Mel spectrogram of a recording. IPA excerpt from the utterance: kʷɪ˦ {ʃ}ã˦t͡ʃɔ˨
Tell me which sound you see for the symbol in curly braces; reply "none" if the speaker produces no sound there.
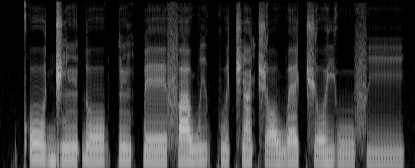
t͡ʃ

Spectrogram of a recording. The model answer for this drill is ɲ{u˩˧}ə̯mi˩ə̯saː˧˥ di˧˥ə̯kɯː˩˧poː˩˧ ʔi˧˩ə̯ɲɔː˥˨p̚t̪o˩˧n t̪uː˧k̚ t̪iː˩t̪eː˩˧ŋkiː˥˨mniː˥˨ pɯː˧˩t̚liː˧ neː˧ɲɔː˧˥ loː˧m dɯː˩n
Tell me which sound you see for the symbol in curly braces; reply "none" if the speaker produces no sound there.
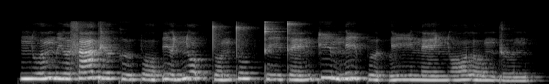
u˩˧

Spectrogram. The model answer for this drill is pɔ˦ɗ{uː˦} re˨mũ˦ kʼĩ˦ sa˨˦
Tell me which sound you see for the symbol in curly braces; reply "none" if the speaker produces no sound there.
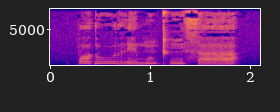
uː˦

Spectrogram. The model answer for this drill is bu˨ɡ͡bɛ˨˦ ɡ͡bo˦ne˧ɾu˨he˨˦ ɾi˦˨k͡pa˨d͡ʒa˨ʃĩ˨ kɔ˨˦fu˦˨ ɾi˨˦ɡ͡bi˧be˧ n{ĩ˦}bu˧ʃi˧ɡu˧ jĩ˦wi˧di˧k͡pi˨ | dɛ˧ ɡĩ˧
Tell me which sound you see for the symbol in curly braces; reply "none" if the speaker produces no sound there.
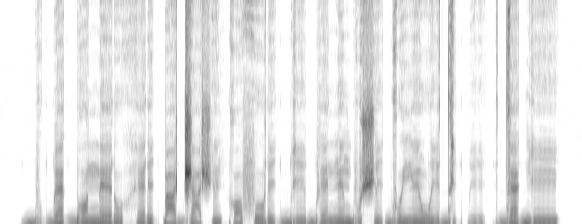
ĩ˦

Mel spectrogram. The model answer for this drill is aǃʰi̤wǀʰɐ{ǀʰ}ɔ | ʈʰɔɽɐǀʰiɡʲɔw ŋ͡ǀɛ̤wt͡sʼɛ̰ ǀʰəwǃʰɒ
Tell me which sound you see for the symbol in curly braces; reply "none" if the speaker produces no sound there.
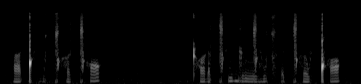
ǀʰ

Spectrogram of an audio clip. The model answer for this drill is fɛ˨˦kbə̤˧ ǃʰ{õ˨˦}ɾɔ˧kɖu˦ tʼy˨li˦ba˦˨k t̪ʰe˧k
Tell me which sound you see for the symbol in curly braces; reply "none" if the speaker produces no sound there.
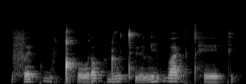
o˨˦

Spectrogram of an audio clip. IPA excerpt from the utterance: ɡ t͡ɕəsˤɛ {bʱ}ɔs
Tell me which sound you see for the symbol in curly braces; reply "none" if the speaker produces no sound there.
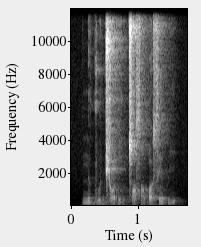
ɓ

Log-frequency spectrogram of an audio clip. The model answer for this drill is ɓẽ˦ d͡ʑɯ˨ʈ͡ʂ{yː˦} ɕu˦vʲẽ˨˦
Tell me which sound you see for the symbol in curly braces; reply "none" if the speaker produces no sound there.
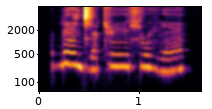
yː˦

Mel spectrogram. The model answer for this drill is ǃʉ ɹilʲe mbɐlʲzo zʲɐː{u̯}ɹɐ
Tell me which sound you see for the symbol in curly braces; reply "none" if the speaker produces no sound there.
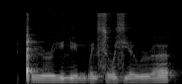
u̯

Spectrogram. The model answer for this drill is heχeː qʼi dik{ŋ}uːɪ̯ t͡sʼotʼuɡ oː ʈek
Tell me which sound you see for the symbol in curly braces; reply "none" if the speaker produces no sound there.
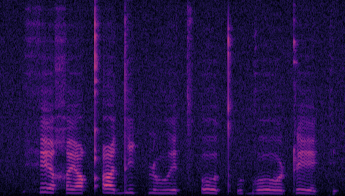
ɳ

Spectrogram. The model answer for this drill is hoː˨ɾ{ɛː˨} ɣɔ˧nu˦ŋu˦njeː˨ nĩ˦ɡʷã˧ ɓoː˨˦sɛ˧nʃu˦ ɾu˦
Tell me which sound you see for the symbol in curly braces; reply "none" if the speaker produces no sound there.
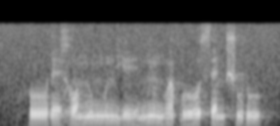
ɛ˨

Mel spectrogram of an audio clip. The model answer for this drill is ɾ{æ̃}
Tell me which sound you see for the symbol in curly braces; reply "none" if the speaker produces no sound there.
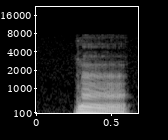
æ̃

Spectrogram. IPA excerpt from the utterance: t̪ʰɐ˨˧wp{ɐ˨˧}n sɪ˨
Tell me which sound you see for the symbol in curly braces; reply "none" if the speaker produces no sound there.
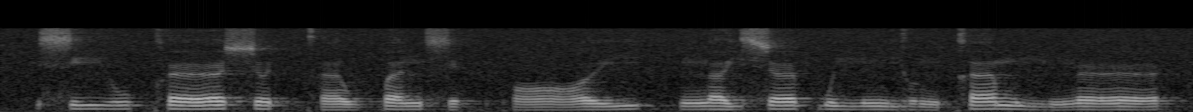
ɐ˥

